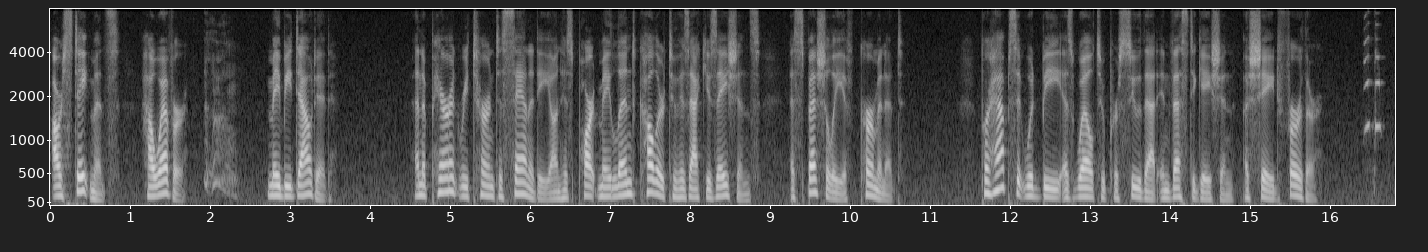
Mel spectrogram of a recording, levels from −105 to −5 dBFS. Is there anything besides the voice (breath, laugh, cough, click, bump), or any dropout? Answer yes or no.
yes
